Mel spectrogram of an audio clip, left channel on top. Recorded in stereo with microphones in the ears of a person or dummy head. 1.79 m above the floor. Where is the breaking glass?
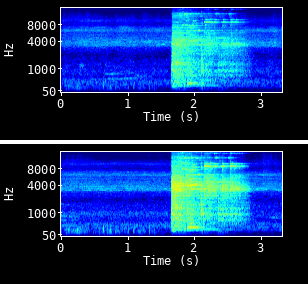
45° right (ahead or behind), 1.5 m.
